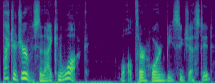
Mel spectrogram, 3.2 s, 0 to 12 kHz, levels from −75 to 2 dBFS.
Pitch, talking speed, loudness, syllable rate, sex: 140 Hz, 165 wpm, -19 LUFS, 5.0 syllables/s, male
